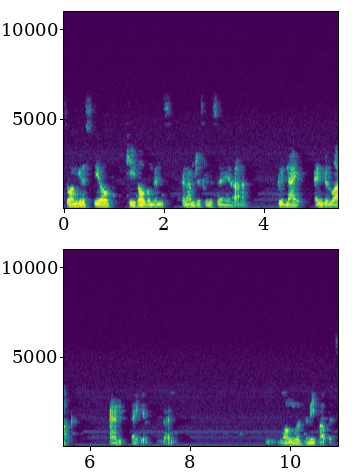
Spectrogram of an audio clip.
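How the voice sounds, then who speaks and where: Husky New York man ranting. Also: lowish voice, flat delivery, measured pace, long pauses. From New York City. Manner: opinionated, sarcastic, rambling with restarts. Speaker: podcast host. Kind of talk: casual ranting monologue. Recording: tinny phone-like audio.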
